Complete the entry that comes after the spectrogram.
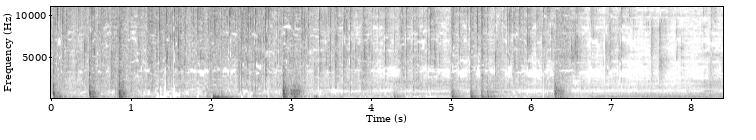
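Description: Oil sizzling in a frying pan under patties of grated potato and egg, with a steel spoon scraping and tapping on the pan as the mixture is spread. The sizzle fades toward the end.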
